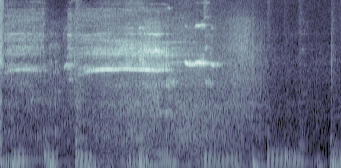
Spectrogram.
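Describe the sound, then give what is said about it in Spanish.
A dog holding a small piece of hard bread whines in thin, high, squeaky strains that creak like an old hinge, drawn out over a few seconds, with soft low thumps underneath. “Suena como una bisagra vieja, pero un perro.”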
